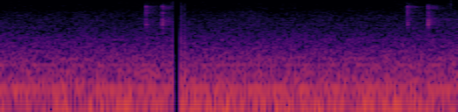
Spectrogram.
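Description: Faint computer mouse clicks, two or three close together a little under a second in, over a steady low hum.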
